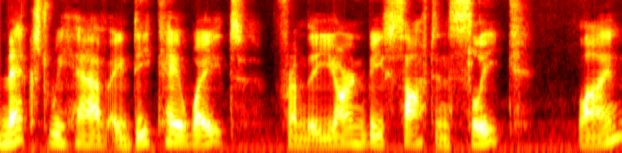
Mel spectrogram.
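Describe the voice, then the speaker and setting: This man has a Southern US accent. He talks at a very slow pace. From US South. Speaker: knitting video creator. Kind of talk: tutorial. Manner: casual with frequent fillers.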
